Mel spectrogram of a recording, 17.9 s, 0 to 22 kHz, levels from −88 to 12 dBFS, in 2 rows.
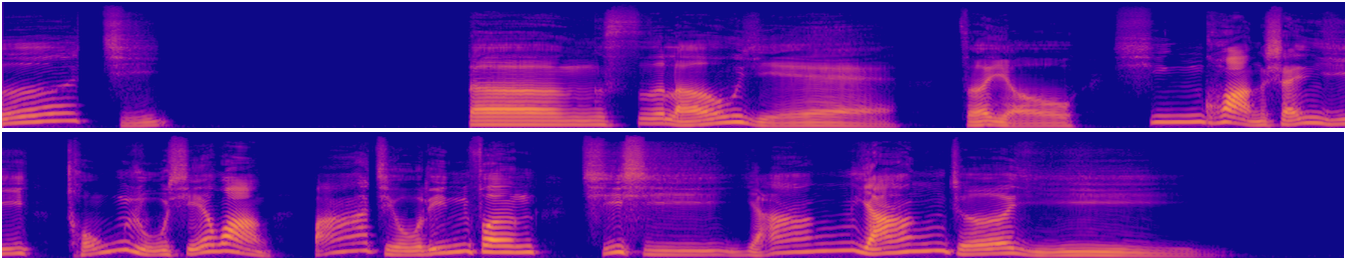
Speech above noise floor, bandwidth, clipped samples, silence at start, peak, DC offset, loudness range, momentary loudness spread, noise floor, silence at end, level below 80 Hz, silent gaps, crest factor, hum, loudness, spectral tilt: over 67 dB; 19 kHz; under 0.1%; 0 s; -2 dBFS; under 0.1%; 3 LU; 16 LU; under -90 dBFS; 1 s; -52 dBFS; none; 22 dB; none; -23 LUFS; -6 dB/octave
